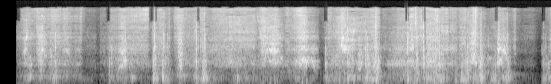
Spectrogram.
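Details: A wild boar investigating a camera trap gives short, rough grunts and noisy snuffling snorts at close range.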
